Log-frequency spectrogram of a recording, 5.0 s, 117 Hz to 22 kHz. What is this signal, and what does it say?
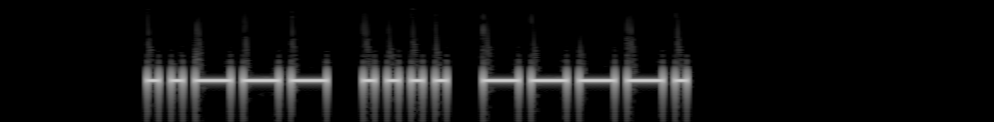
Morse code, heard as a keyed tone, about 24 wpm, 700 Hz. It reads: 2H9
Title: Speed-Racing - Three Letter-Number Combinations - 20wpm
